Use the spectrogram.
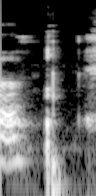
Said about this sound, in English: Sorry, that burp wasn't part of the impression.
